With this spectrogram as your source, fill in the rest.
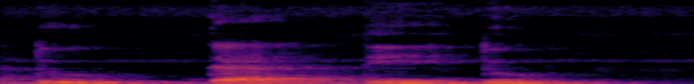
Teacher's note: dalnya diucapkan dengan menahan desisan, karena dal adalah huruf yang bersifat jahar, yang ciri utamanya adalah dengan menahan desisan.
